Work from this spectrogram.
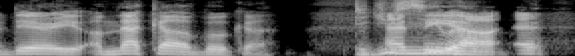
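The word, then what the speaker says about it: Egbuka: A Mecca Ibuka. Did you see the And just for people who don't know, the G is silent. It's a Mecca abuka.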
